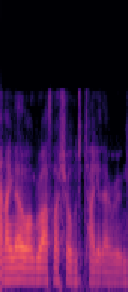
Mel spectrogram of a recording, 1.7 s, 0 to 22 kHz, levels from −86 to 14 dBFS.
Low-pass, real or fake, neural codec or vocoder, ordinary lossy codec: 7.2 kHz; fake; codec, 24 kHz, 0.9 kbps, WavTokenizer, small release; MP3, 48 kbps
